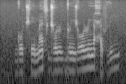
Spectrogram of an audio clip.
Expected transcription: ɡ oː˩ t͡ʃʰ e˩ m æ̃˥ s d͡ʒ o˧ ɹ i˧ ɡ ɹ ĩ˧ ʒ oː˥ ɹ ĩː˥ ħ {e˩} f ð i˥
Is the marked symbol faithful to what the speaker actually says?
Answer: yes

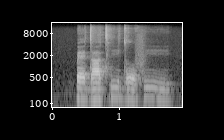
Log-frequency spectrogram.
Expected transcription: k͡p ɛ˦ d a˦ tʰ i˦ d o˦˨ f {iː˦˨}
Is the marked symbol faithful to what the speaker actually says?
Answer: yes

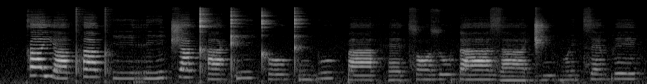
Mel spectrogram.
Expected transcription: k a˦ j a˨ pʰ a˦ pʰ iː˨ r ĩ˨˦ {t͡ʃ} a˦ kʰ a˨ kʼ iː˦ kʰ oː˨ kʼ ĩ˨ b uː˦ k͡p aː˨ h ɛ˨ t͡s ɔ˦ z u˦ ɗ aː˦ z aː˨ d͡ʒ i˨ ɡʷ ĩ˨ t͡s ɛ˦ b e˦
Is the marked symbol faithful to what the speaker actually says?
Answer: yes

